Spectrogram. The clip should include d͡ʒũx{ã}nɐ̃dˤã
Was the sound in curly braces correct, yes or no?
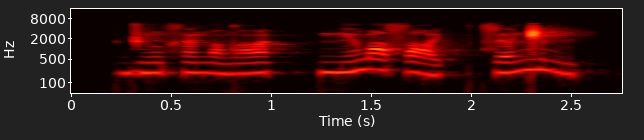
yes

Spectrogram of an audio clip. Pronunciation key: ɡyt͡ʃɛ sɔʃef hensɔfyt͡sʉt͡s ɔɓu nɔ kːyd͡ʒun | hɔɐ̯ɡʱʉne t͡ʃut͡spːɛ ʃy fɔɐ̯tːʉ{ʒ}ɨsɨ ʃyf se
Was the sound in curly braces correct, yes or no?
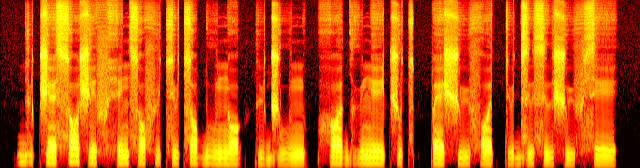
no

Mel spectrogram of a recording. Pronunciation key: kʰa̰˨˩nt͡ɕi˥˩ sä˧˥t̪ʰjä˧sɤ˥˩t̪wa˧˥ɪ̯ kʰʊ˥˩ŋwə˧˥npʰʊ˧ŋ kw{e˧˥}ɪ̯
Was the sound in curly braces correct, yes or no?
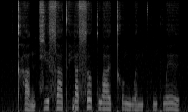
no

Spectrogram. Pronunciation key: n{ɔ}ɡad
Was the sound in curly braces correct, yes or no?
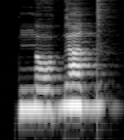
yes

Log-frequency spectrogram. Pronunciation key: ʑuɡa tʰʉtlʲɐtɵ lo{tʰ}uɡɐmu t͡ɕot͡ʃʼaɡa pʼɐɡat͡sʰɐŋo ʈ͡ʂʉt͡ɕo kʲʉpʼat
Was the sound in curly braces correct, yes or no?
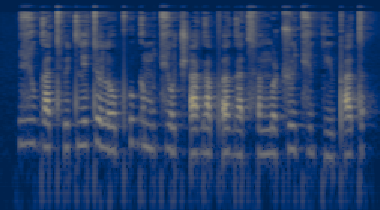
no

